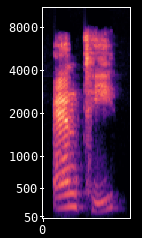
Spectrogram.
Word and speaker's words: ANTE: here at OSP and this code anti we spell it a-n-t-e I'm multilingual and one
